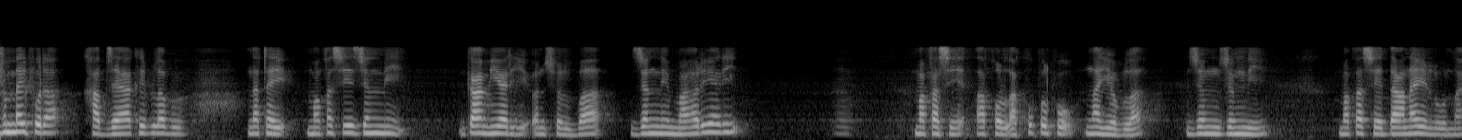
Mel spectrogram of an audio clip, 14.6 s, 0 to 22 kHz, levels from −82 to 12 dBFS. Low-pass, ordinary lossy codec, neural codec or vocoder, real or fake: 5.4 kHz; none; codec, 16 kHz, about 1 kbps, DyCAST, with the encoder's durations; fake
